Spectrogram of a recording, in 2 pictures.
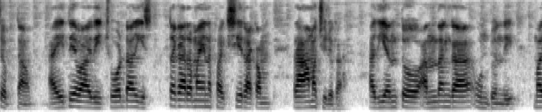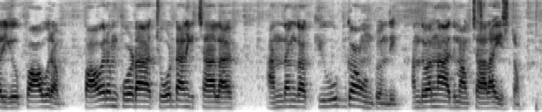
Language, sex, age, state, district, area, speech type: Telugu, male, 18-30, Andhra Pradesh, Srikakulam, urban, spontaneous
